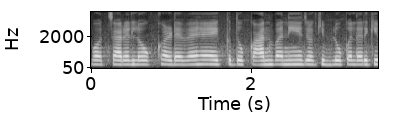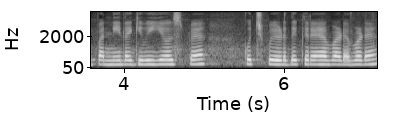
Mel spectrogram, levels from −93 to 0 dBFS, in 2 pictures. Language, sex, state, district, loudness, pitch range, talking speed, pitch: Hindi, female, Jharkhand, Sahebganj, -17 LUFS, 215-225 Hz, 235 wpm, 220 Hz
